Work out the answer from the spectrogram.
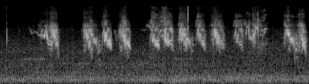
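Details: Sparrows crowded on a bench at Tenmangu shrine, 30 January 2020, keep up a steady, busy chatter of high, slightly buzzy chirps, roughly four per second, with little else heard.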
